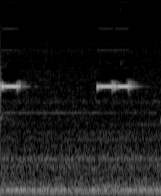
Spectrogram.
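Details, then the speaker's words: BiPAP ventilator audible alarm for a proximal pressure line disconnect: two high-pitched electronic beeps about a second apart over a low hum, signalling a current problem that stops once the line is reconnected. "now we have an audible alarm and we can see the alarm message there proximal line disconnect"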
